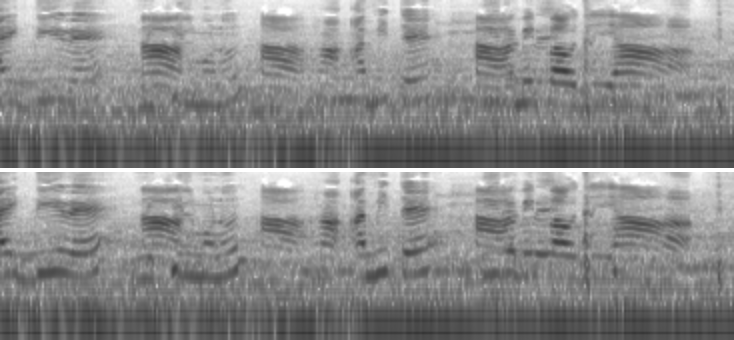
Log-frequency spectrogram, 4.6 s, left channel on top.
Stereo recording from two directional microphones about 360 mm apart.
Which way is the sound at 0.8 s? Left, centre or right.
Centre.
